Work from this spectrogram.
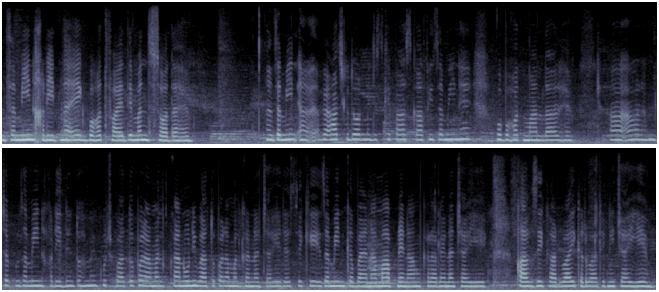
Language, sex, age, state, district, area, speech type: Urdu, female, 30-45, Uttar Pradesh, Aligarh, urban, spontaneous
